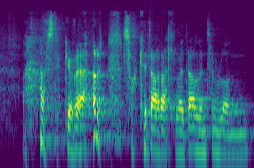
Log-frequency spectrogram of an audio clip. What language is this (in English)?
Welsh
